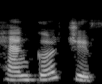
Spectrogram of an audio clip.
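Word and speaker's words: handkerchief: हैकर चफ हैंकर चफ इसमें D silent है हैकर चफ तो बाद में क्या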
